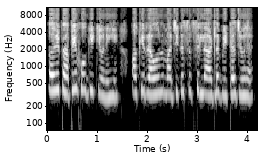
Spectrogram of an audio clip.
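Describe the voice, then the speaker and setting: A woman's voice: very high-pitched, fairly even intonation, normal speed, mellow, no room sound. A woman voicing a chatty, teasing young daughter-in-law in a cartoon family drama. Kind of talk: animated family drama voice acting in Hindi.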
